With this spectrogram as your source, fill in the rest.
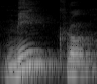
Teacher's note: Micro termina em vogal átona, até porque a sílaba tônica está no mi.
